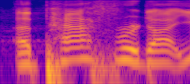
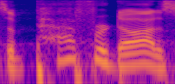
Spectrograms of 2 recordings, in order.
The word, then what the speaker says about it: Epaphroditus: Epaphroditus.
